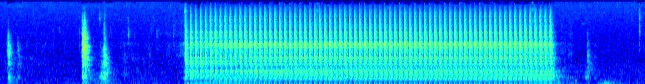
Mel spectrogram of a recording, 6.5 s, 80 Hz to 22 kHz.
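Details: 1957 Dodge D500 1.5-ton ex-military truck after years sitting: steady ticking at about four per second starts at key-on with a screwdriver in the ignition, runs a few seconds, then stops. The fuel gauge jumped; owner suspects an electric fuel pump priming.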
